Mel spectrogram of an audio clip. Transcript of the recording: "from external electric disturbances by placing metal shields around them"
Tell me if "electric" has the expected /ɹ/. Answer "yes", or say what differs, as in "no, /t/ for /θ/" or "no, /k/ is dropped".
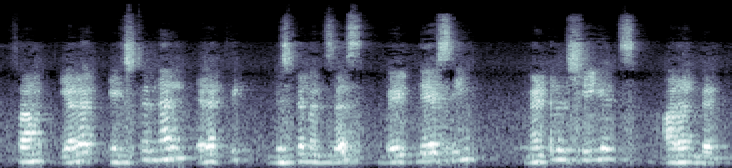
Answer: yes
